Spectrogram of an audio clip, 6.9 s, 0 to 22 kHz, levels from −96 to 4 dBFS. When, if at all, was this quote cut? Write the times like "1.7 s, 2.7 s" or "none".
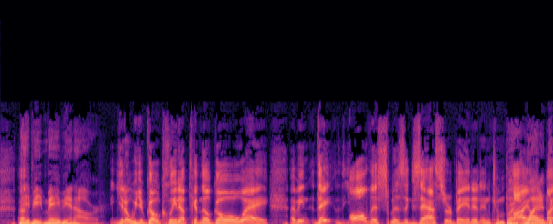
1.4 s, 2.4 s, 4.3 s, 4.9 s, 6.0 s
